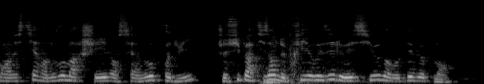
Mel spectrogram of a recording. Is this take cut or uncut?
cut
